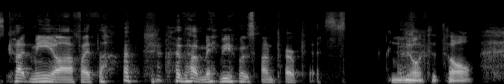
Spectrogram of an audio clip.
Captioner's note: chuckles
